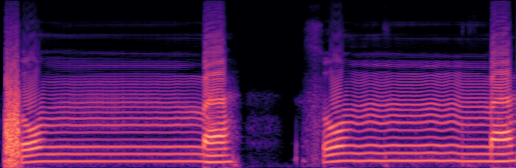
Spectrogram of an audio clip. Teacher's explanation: Pada bacaan thumma, di sini ada bacaan gunnah, yaitu ditandai dengan adanya huruf mim yang berharokat tasydid dan diwarnai dengan warna hijau. Cara membacanya yaitu suara mimnya ditahan dulu. Jangan langsung dilepas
